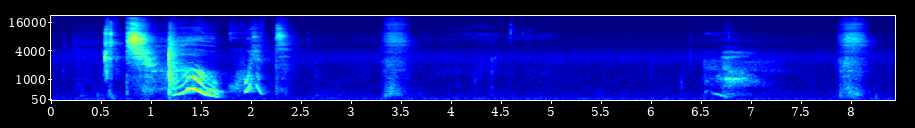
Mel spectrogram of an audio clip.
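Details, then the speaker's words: Tipsy adult eating pizza, angry and swearing, gives a forceful voiced sneeze with a rising intake and explosive release, then sniffs and a few softer breathy bursts; sneezing. "Oh, here we go. Here another fucking sneeze."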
